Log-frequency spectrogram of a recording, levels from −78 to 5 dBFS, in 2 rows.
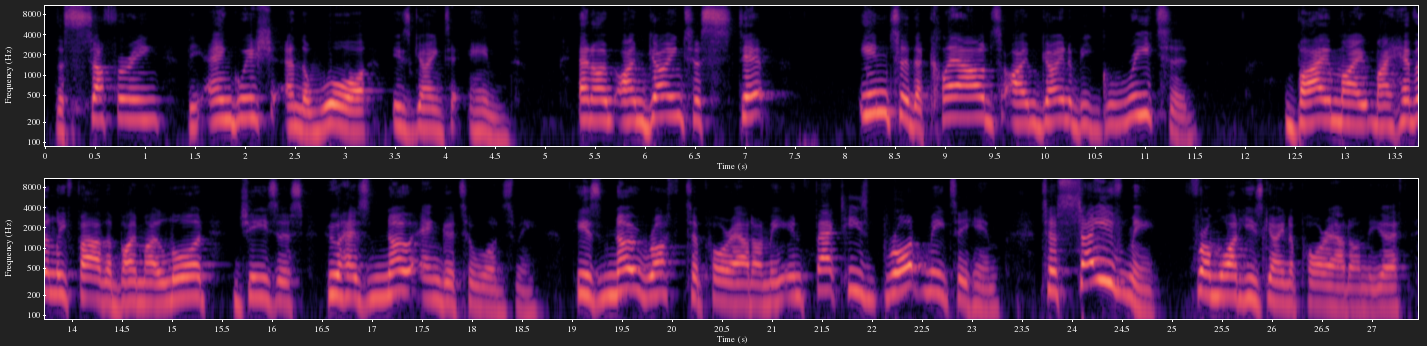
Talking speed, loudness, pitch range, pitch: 150 wpm, -27 LUFS, 150-215 Hz, 185 Hz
